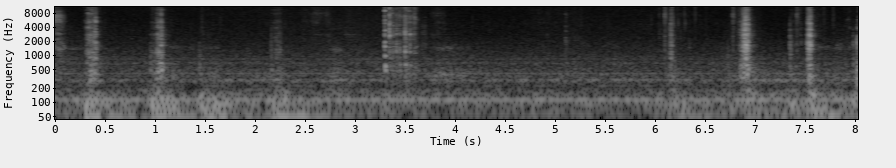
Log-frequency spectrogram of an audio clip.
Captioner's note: scratching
